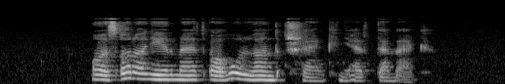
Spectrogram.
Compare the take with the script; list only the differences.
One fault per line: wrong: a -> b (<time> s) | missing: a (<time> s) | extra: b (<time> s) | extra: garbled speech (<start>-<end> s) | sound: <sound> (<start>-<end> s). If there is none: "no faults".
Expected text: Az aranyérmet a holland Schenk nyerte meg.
no faults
